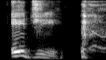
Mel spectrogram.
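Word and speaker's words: Reidy: very important um alfonso reedy his name comes from england actually but in brazilian portuguese his last name is pronounced edgy which is you would never guess as an american but uh he was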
